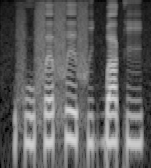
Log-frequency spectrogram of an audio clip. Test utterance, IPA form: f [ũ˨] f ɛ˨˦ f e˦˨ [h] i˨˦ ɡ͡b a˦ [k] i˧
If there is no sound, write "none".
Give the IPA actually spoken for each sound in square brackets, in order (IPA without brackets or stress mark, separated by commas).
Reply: u˨, f, k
